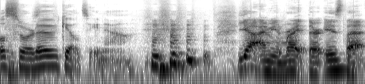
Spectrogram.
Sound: laughter

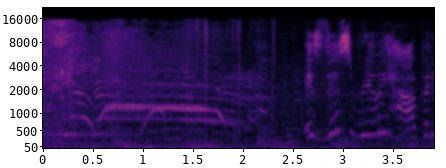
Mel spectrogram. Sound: cheering

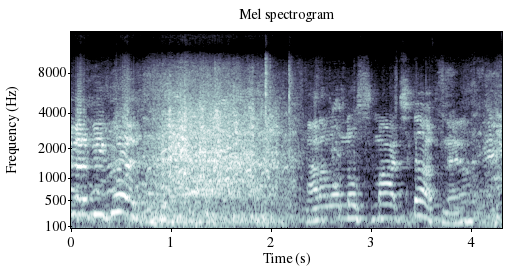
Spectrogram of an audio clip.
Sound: crowd laughs

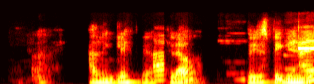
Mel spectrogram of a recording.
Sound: she speaks English

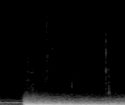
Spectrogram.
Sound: dramatic thud

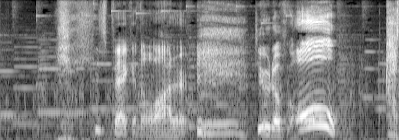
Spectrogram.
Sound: laughs

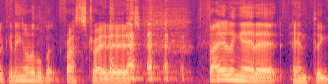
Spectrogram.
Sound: laugh

